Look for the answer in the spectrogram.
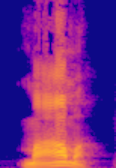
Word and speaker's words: Miami: He pronounced it the way it was pronounced by Florida people, Miami. – Mama.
